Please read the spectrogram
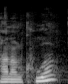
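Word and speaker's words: Harnoncourt: Wie gesagt, die Aufnahme, die wir haben, ist von Nicolas Hanon-Cour.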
